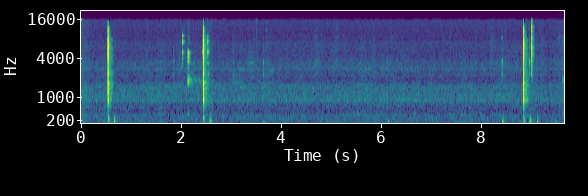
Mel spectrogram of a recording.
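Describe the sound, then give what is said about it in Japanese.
Computer mouse clicks on a button while setting up an ad account, a few crisp, sharp clicks separated by quiet stretches, with a quick cluster of clicks near the end. “通貨が日本円になっていることを確認いただきましたら、広告アカウント作成をクリックしてください。”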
